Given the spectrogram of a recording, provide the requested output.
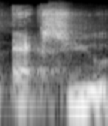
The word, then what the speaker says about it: Hsu: think it's sh okay Hsu right which is pronounced as XU right in P format so right can you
